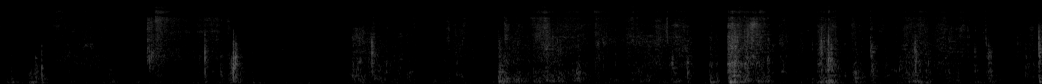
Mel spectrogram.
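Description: Faint, irregular rustling and sliding of printed paper sheets as they are handled and leafed through.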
